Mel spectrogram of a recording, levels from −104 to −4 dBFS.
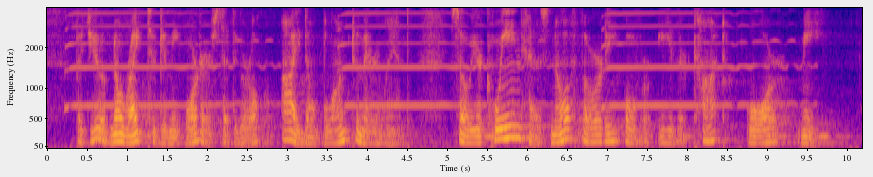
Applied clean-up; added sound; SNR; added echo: none; Wind instrument, woodwind instrument; 15 dB; reverberation time 1.6 s.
